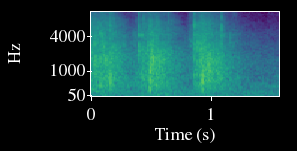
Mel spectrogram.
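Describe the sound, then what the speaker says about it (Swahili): An audience claps together at an e-government working session, with a few brief bursts of applause standing out over a steady wash of hand noise. "Naomba tumpigie makofi matatu."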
